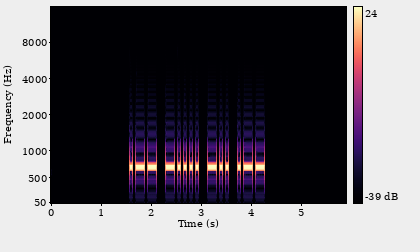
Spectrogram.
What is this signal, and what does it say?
Morse code, heard as a keyed tone, about 20 wpm, 700 Hz. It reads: W6DW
